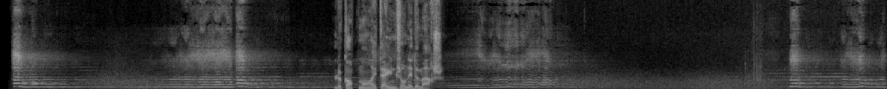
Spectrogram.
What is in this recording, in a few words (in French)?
Narration; Mongolie un hiver Tsaatan; Arte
